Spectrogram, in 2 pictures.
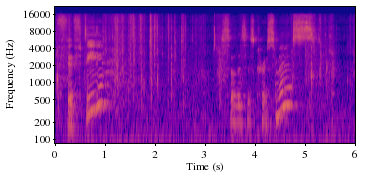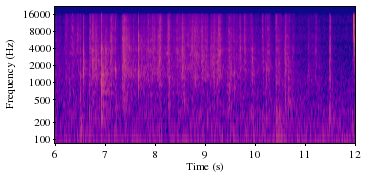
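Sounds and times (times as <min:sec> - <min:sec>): paper rustling and tapping: 0:05.2 - 0:11.6.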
